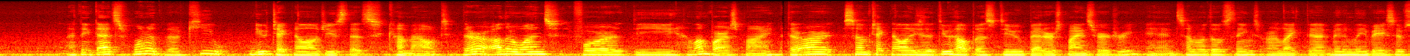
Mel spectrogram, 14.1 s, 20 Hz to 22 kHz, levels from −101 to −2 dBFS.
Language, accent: English, American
